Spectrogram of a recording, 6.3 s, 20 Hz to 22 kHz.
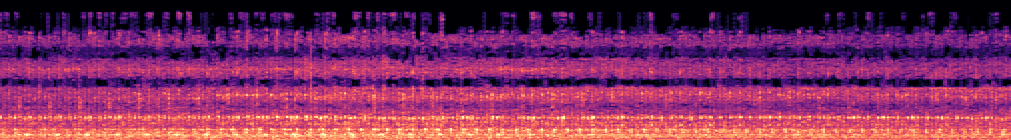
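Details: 2013 Honda Accord Coupe EX-L 3.5L V6 automatic: fast, light ticking about twice a second over the idle. It persists after timing belt, tensioner and water pump replacement and a valve adjustment, and is worse at high RPM; owner suspects a worn cam lobe.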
